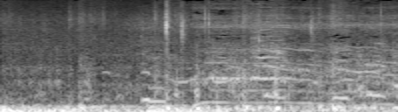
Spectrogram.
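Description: Several chickens in Totally Accurate Battle Simulator cluck and chatter softly in quick, uneven bursts over a low background hum.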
